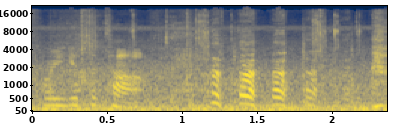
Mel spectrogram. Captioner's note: laughter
